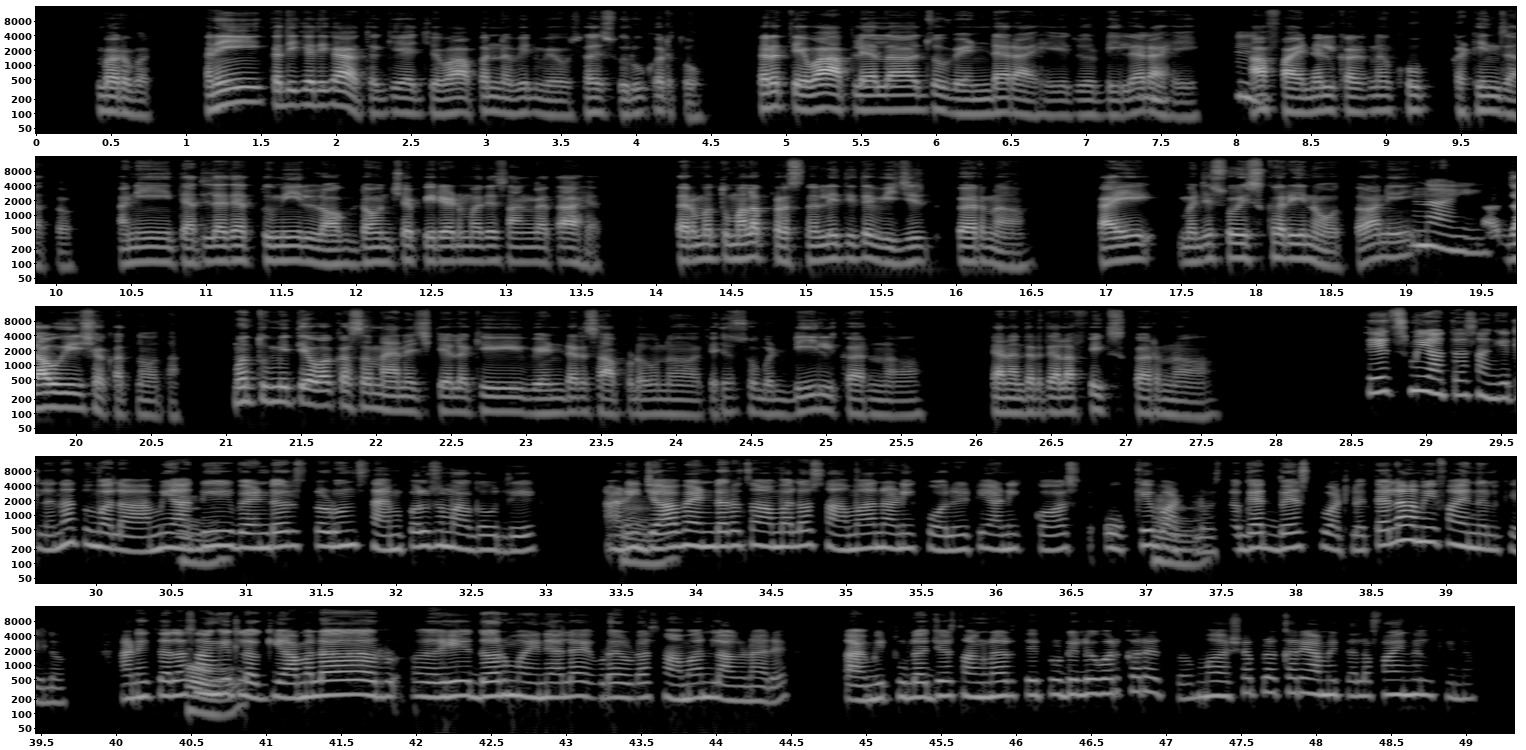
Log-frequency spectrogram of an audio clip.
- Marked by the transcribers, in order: other background noise; in English: "वेन्डर"; in English: "वेन्डर"; in English: "वेन्डर्सकडून"; in English: "वेन्डरचं"
- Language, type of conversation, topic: Marathi, podcast, हा प्रकल्प तुम्ही कसा सुरू केला?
